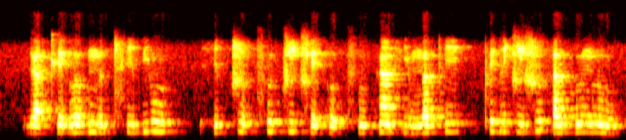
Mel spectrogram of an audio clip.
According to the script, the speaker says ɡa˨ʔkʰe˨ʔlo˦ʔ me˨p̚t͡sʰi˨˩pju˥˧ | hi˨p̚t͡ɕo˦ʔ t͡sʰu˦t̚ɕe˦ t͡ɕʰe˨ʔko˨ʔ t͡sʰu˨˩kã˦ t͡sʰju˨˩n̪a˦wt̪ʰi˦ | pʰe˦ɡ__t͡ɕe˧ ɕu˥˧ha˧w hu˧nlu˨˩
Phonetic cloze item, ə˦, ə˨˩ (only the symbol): ə˦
